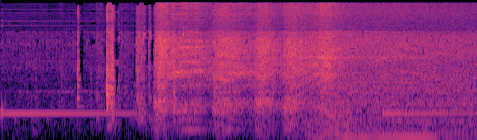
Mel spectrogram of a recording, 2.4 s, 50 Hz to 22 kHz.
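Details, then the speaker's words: 2010 Chevy Colorado LT with the 3.7L Vortec 3700 inline five-cylinder, started very cold and not revved: a few quick starter clicks, then it catches at once and settles into a smooth, steady idle; a normal, healthy cold start. "and it starts like that that's pretty sweet awesome"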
